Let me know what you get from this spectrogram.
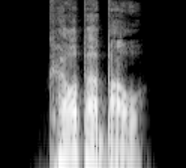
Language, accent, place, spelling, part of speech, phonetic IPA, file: German, Germany, Berlin, Körperbau, noun, [ˈkœʁpɐˌbaʊ̯], De-Körperbau.ogg
- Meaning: build; physique; figure (of the body, particularly the bones and muscles)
